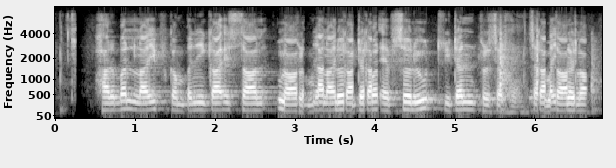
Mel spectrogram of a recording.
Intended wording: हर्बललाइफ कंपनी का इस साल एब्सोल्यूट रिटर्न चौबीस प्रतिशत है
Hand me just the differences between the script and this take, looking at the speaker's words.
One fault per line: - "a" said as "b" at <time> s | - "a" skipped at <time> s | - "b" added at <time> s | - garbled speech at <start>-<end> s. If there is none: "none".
- garbled speech at 2.8-4.0 s
- "चौबीस" skipped at 5.2 s
- garbled speech at 5.9-6.6 s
